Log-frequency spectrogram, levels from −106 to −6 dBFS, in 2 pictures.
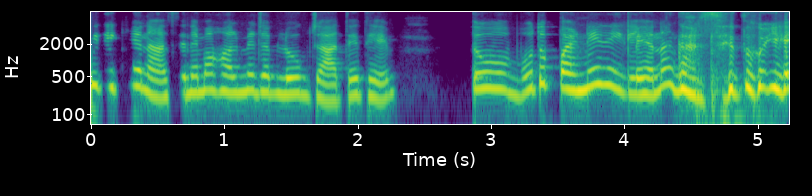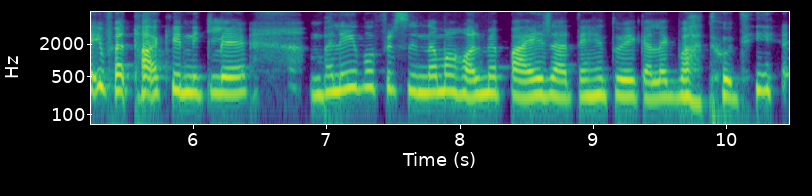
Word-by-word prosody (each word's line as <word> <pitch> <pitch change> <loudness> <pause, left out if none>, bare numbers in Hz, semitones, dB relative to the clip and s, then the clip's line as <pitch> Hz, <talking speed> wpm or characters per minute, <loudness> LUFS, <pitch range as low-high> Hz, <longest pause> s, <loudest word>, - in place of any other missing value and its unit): भी 360 - +1
देखिए 335 +2 -2
ना 220 -7 0
सिनेमा 255 +5 -3
हॉल 255 -1 0
में 270 +1 -1
जब 260 -1 -1
लोग 240 0 +1
जाते 210 +1 -2
थे, 200 -3 -2 0.6
तो 300 0 +1
वो 265 +5 -1
तो 380 - +1
पढ़ने 305 +4 +5
निकले 260 -9 +2
हैं 235 - +3
ना 345 +8 +1
घर 280 -7 +5
से, 280 +8 +1
तो 315 +1 +3
यही 305 0 +5
बता 260 -2 +3
के 285 - 0
निकले 250 -1 0
हैं। 255 - -6 0.6
भले 265 +3 -1
ही 315 - +1
वो 320 +1 -4
फिर 305 - -5
सिनेमा 265 -1 -2
हॉल 220 -2 0
में 250 0 0
पाए 220 0 +3
जाते 220 -2 -3
हैं 230 - -1
तो 225 +1 -3
एक 220 -1 +1
अलग 210 +1 -3
बात 220 -2 -4
होती 240 +6 -2
है। - - -14
255 Hz, 235 wpm, -20 LUFS, 225-285 Hz, 0.6 s, पढ़ने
